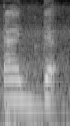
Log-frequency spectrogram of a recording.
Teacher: bunyikan qalqalah kubra di hujung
